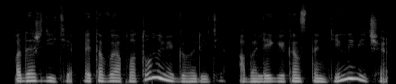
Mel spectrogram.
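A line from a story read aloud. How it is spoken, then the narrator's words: Quiet panicked question. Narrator (Russian): Тихо впадая в панику, переспросила Женя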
